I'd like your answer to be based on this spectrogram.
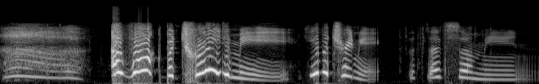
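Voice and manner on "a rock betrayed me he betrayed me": gasp, then slow, loud, higher mock outrage; dramatic gasp of a wronged hero; mock betrayal. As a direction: ham up being betrayed. Mock outrage over game death.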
